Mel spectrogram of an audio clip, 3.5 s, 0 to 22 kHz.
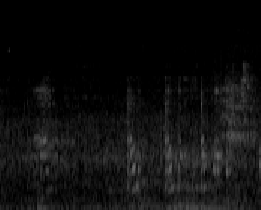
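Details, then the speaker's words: Hyundai iLoad/H1 van with overheating problems. Replacement water pump, about 10,000 km old, turned slowly by hand with the engine off. Faint intermittent bird-like chirping squeaks; owner unsure whether the thermostat or the pump is bad: squeal when turned by hand. "Anyway, so that's what the pump sounds like. So whether or not I got a bad thermostat or a bad pump, I don't know. But it's making a sound."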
